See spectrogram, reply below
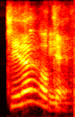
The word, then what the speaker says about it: Queta: Justin from the Jazz organization, Nemias Queta. Is that his name? – Queta. Okay. Keita. Thank you. Keita. Yeah. I've heard it on broadcast looking at highlights of him as Queta, but I've also heard Queta.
